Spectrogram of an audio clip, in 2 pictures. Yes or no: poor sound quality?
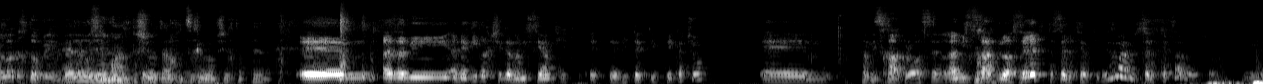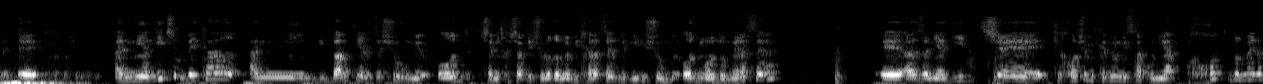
yes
